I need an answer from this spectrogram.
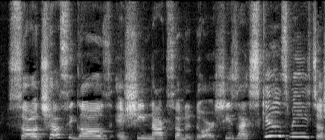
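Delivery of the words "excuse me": polite high voice. Retold or imitated. Chelsea knocking, polite high call.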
